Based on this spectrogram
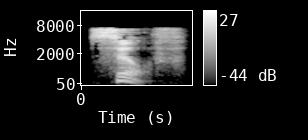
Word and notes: sylph: British English

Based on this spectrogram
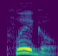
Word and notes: plagal: British English

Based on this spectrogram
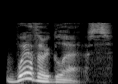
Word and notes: weatherglass: British English

